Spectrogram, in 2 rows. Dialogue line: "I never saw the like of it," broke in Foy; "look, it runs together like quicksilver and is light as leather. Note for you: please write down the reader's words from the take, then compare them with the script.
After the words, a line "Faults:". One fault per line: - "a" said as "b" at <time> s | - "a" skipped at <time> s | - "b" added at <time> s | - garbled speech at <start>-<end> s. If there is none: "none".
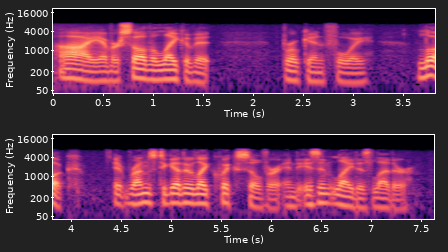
"I ever saw the like of it," broke in Foy; "look, it runs together like quicksilver and isn't light as leather.
Faults:
- "never" said as "ever" at 0.4 s
- "is" said as "isn't" at 6.3 s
